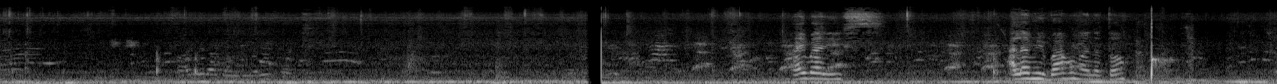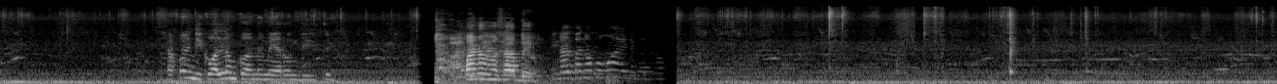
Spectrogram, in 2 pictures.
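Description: A knife slices through a pineapple.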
